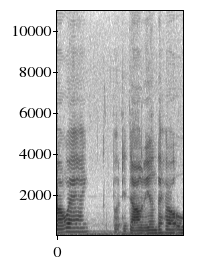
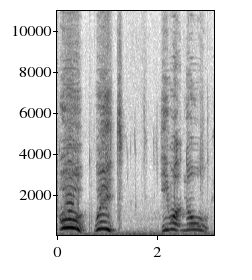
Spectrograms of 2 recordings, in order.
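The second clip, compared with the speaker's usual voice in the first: high loud sudden realisation; surprised shout; 10 semitones higher, 14 dB louder, slower than usual. Real, not acted. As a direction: burst out with a discovery.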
